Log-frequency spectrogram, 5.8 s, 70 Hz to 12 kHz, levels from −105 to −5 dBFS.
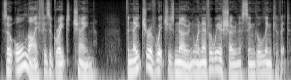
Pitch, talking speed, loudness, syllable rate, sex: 110 Hz, 225 wpm, -17 LUFS, 5.5 syllables/s, male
